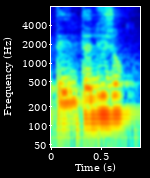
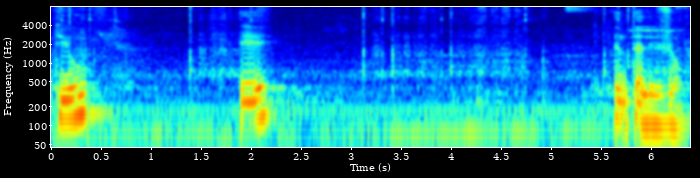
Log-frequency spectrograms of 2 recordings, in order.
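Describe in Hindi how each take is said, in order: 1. 'tu' का स्वर हटा दिया जाता है और मिल जाता है। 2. 'tu' का स्वर पूरी तरह बोला जाता है। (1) "मॉडर्न फ्रेंच में आजकल में जब भी हम प्रोनाउंस कर देंगे वी कैन से" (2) "ये दोनों हट नहीं हटेंगे"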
